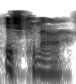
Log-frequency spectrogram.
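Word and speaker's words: Ishkanah: I believe the experts call it Ishkana.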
